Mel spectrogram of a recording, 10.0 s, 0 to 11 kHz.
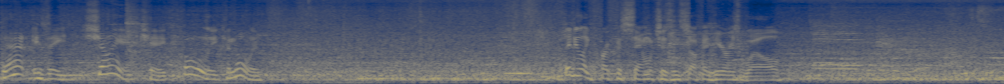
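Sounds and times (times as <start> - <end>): busy cafe din: 0.0 - 10.0.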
